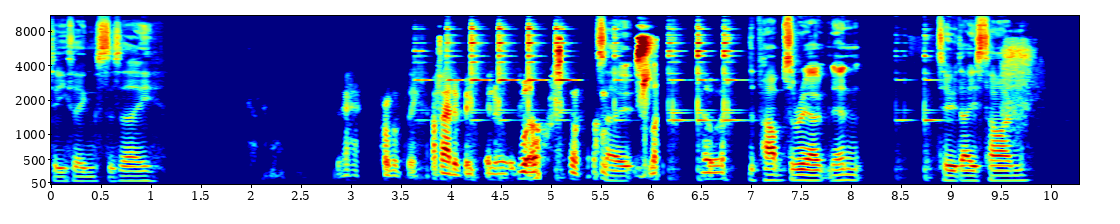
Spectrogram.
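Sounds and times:
speech: 0.0s - 1.2s, 2.1s - 8.2s, 8.8s - 9.9s
glasses clinking glass on glass: 3.6s - 7.7s, 8.4s - 9.6s.

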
